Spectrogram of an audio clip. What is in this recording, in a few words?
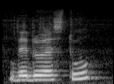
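where from, Lingua Franca Nova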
